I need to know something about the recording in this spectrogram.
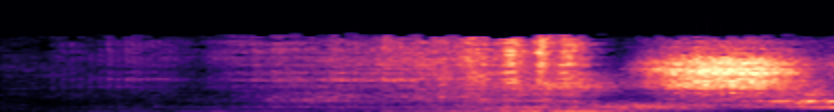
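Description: Strings inside a grand piano being rubbed and scraped, a rasping noise that swells over about three seconds to its loudest near the end, with low string tones ringing under it.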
